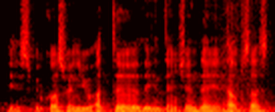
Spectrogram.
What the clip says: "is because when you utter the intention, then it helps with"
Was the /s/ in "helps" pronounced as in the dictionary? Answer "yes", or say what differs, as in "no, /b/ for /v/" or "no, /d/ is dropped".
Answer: yes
